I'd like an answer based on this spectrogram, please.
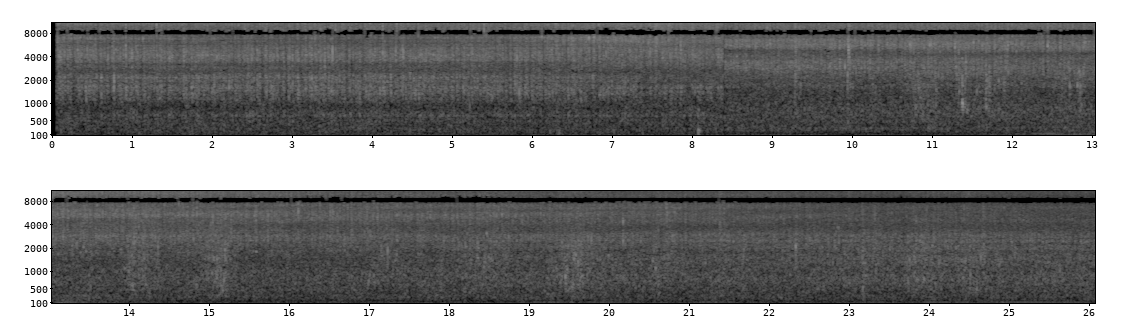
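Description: Shallow rocky stream running steadily, a continuous rush of water, with a few brief knocks and splashing steps from rubber boots wading in the shallows around the middle.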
